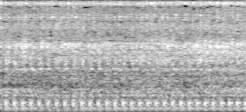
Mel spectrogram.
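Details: Yamaha Jupiter MX after engine overhaul (new cylinder block set, timing chain, conrod, crank bearings, clutch, water pump parts): even putter about eleven beats a second, no knocks or rattles; healthy smooth idle.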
